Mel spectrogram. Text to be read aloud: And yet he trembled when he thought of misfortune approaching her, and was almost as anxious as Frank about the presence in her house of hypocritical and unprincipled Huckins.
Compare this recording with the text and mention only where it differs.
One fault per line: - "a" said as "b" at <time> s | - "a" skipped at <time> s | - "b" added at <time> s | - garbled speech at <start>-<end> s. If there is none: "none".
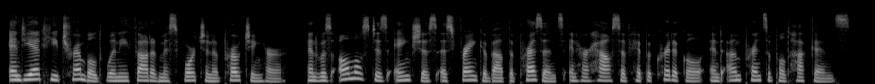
none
